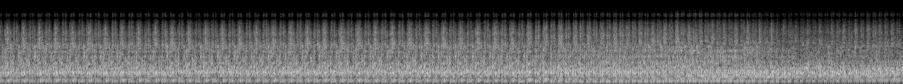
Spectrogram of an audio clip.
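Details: 10.5L Caterpillar diesel in a 977L that knocks despite good oil pressure, running during fuel bleeding: heavy clatter with a hard, fairly steady knock about three times a second, seemingly one cylinder. Injector knock questioned; cause unconfirmed.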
